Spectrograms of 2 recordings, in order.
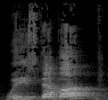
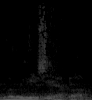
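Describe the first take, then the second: First: It is said loudly. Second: It is said softly.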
